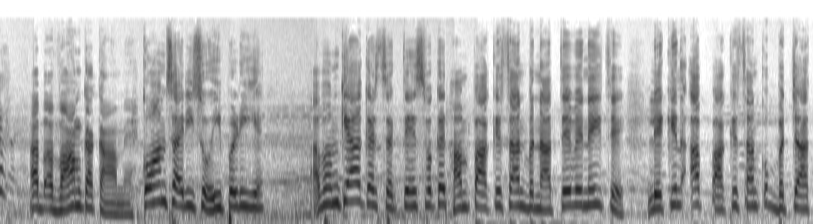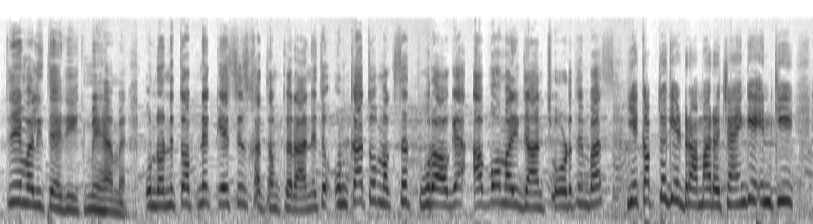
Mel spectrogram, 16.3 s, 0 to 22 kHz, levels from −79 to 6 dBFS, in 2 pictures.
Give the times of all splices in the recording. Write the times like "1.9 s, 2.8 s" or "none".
1.4 s, 4.5 s, 9.5 s, 14.3 s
